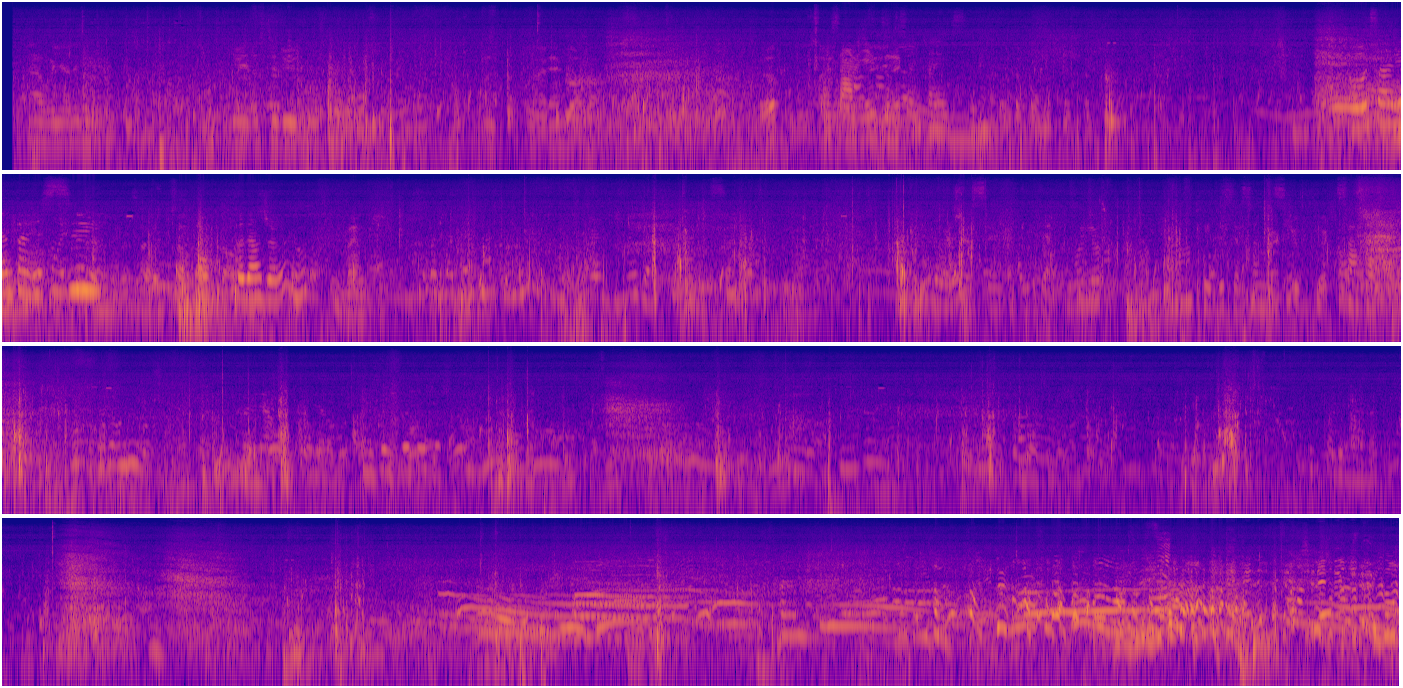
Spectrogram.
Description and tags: Onboard ambiance during a whale watching excursion at Parc National Forillon, at the very tip of Gaspe Peninsula in Quebec, Canada. You can listen to the whales breathing, as well as beeps from cameras and French speaking people in rapture. This was recorded with a Canon camcorder.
